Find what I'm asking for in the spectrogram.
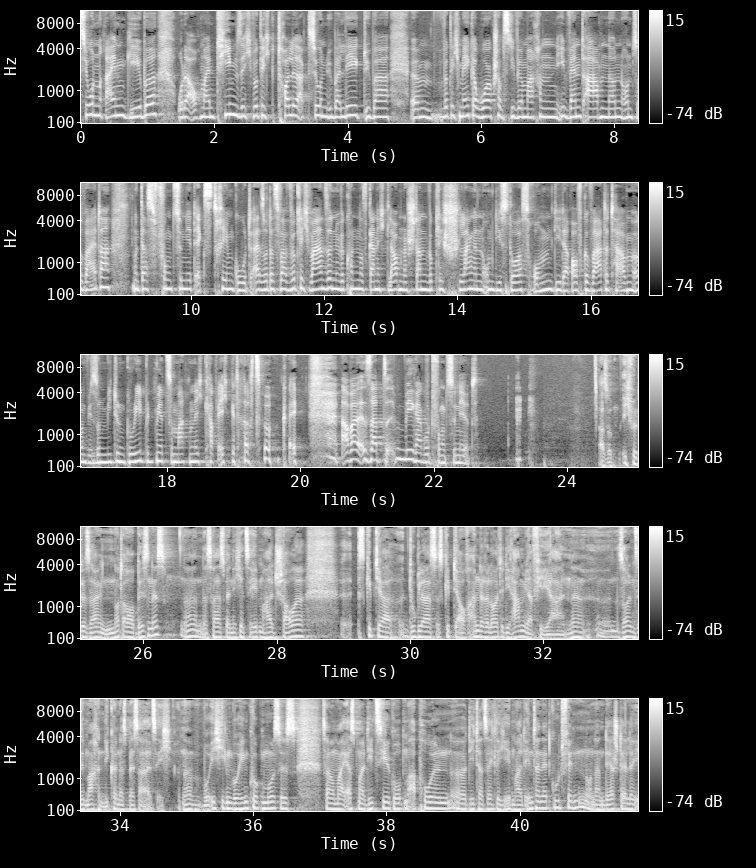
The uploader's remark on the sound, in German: Diese Folge des K5 Commerce Cast wurde live auf dem K5 MEETup in Berlin aufgenommen.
